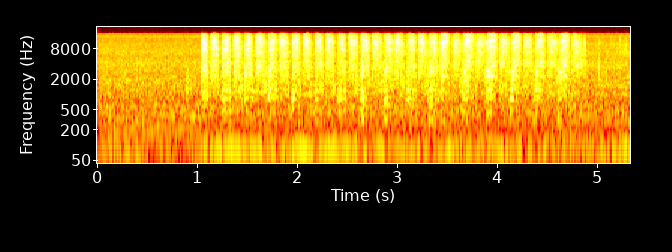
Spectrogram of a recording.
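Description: Rubber gloves rub and crinkle together in quick rhythmic strokes.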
